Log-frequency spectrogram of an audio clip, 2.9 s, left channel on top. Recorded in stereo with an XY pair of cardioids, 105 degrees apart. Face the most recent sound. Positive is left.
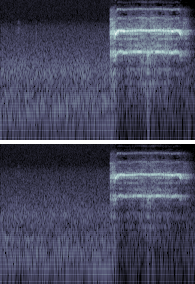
turn(degrees=60)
